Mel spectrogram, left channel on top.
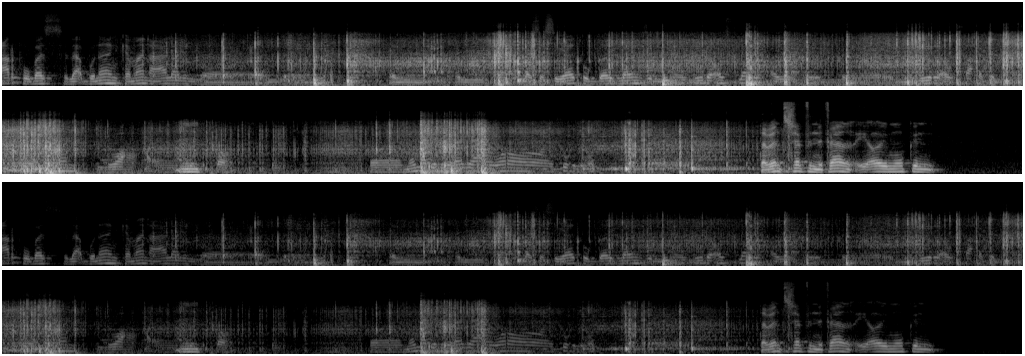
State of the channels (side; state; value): right; quieter; 11.3 dB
